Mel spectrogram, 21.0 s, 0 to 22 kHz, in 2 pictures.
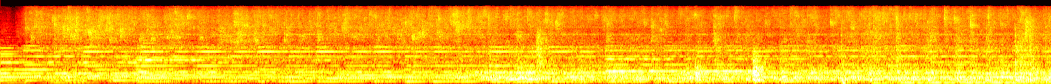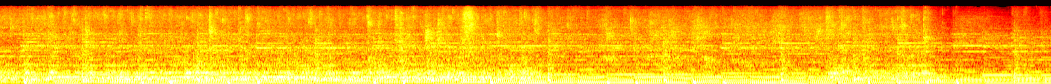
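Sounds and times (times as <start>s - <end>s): hands washing under water: 0.0s - 20.1s
background music score: 0.0s - 21.0s.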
